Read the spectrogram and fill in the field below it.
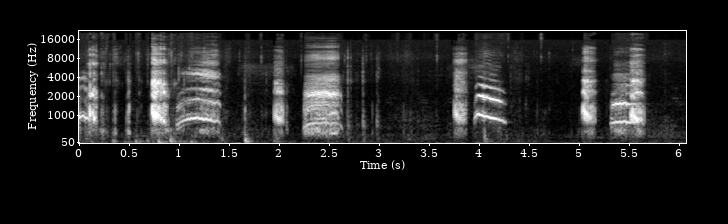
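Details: Grey parrot hatchling begging while being hand-fed, giving a rapid series of hoarse, nasal squawks and croaks, some bending downward in pitch, with short gaps between bursts.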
